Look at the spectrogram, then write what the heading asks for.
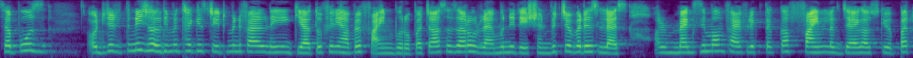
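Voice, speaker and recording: A chartered accountancy tutor with a high, slightly bright voice speaks fairly quickly and with fairly even intonation. In this step-by-step exam-prep lecture, she asks and answers her own questions and often checks in with "okay." The audio is dull and lo-fi.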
